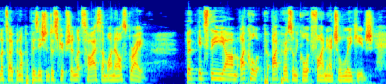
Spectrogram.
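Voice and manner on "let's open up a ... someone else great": ordinary talk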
